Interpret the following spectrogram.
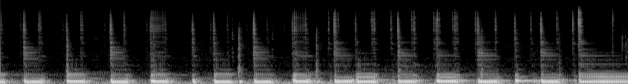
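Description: Four-string electric bass guitar played slap style, repeating notes on the low E string at the 3rd fret, about three notes a second. About three seconds in it moves up to the 5th fret.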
